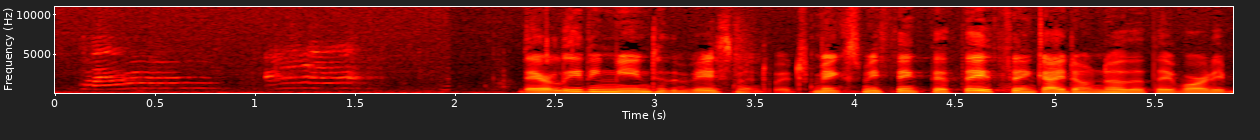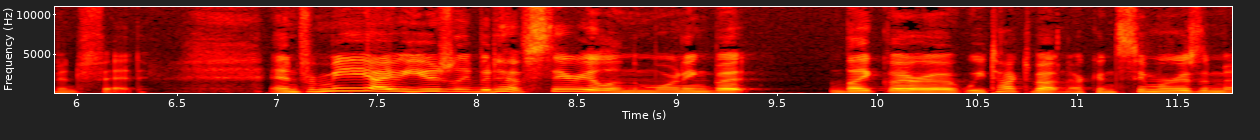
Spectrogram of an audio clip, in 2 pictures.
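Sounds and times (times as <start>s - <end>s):
cats meowing before breakfast: 0.0s - 1.8s
speech: 2.3s - 11.7s.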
